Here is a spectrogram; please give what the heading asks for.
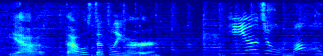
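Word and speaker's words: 比屋定真帆: Hiyajo Maho って読むの。 Hiyajo Maho.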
